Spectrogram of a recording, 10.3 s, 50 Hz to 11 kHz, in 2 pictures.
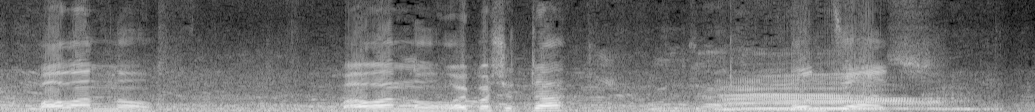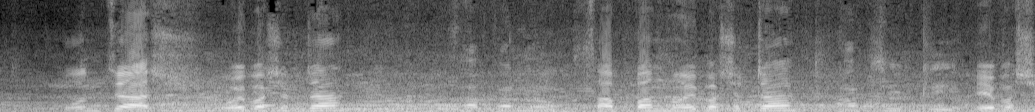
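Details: Lowing from Sahiwal bulls at a cattle market on 28 July 2025, a Narsingdi farmer's new purchase; one sustained moo around four seconds in, amid loud overlapping men's voices and crowd noise.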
